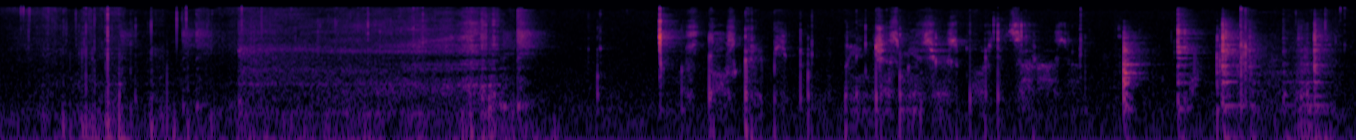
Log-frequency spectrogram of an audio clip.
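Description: Quiet close-miked handling sounds: a steel knife on a wooden cutting board at first, then, in the second half, rustling and crinkling of a plastic food package with many small sharp clicks.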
